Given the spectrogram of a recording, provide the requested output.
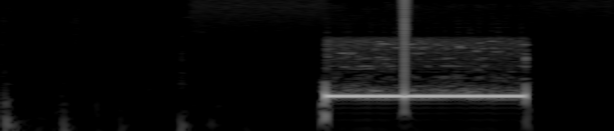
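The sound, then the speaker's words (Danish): One steady ringback tone on an outgoing phone call made for a radio programme, a loud, even buzz lasting about a second, after a few soft low murmurs. “Lad os lige prøve at høre en til, vi, øh, vi ringede til.”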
